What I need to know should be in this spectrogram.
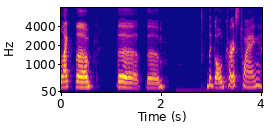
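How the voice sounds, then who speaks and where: Music plays in the background. Over it, a woman talks at a medium pitch. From Tasmania, Australia. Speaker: video game streamer. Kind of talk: casual live stream chat. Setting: live stream.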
